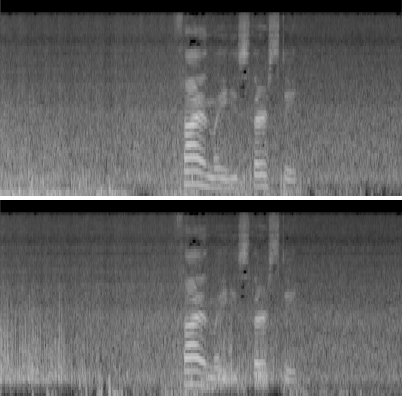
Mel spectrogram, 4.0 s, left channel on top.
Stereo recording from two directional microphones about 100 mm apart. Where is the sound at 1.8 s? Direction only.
55° left (ahead or behind).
